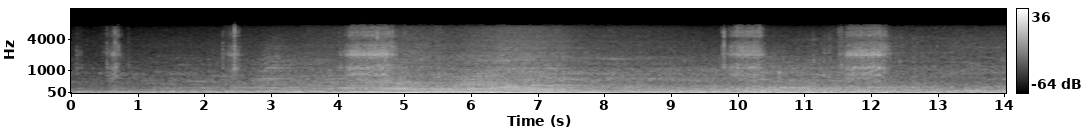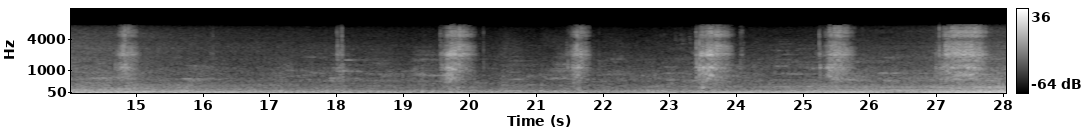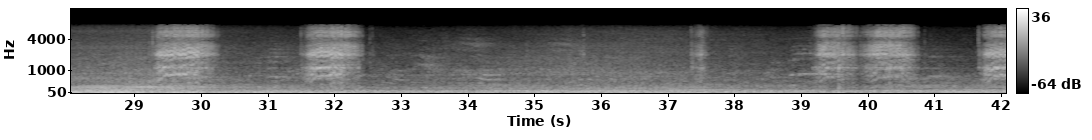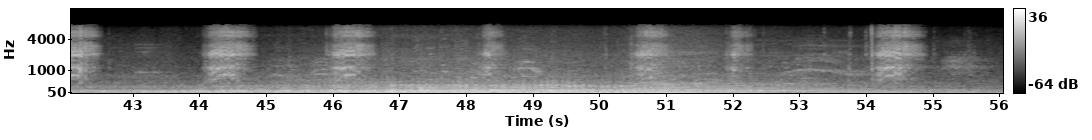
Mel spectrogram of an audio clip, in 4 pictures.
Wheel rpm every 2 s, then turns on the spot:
0, 0, 20, 0, 0, 20, 10, 0, 0, 0, 10, 10, 10, 20, 20, 20, 10, 0, 0, 30, 20, 10, 20, 10, 0, 10, 0, 20.
22-24 32-34 42-44 46-48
